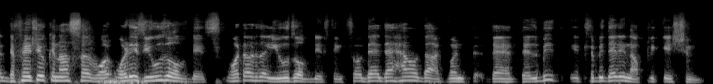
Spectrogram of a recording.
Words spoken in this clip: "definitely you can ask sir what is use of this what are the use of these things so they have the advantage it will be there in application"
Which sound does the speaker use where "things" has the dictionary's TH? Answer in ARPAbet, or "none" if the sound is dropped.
T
